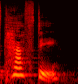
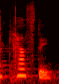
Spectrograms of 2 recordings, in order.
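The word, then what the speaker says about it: Casty (כשדי): K-A-S-D-I-Y. Cast die? Cast D? D-I-Y? And then there's another one. K-A-S-D-I-Y-M-A-H. But the pronunciation is Casty. Isn't that interesting? Yeah, Casty. That's exactly what it says.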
